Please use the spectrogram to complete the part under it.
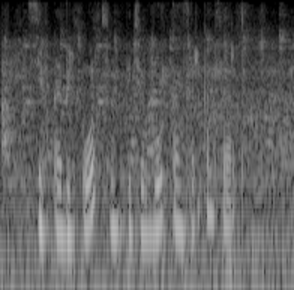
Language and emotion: Russian, neutral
